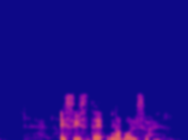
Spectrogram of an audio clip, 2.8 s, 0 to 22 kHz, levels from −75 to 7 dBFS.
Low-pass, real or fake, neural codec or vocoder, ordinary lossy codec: 7.2 kHz; fake; codec, 16 kHz, 4.8 kbps, FACodec; MP3, 32 kbps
